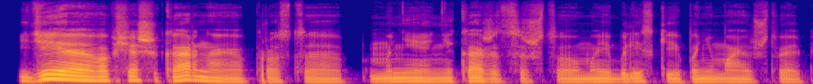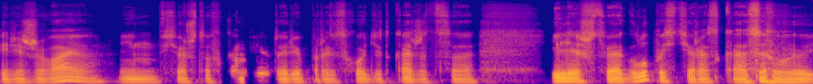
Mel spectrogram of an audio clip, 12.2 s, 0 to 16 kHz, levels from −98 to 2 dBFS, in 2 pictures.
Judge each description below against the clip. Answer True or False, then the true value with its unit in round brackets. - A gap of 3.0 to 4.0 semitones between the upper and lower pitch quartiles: False (2.5 semitones)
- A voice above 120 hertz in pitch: False (85 Hz)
